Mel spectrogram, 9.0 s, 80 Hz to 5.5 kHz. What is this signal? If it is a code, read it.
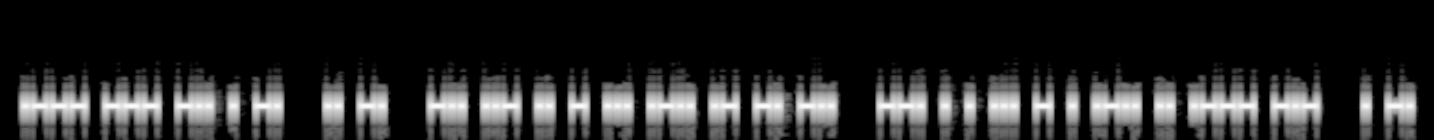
Morse code, heard as a keyed tone, about 40 wpm, spaced as for 35 wpm, 600 Hz. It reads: JODEN IN DUITSLAND GEESTELIJK EN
